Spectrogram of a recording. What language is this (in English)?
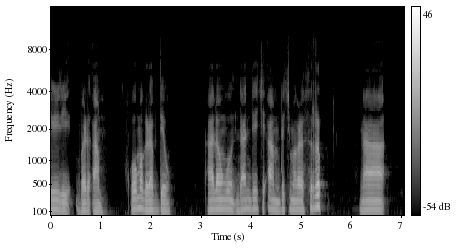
Ngizim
